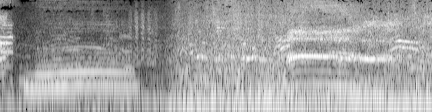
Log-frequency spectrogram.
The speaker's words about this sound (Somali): noora neefka halkaa taagan ee laxda ah ee wixii maxaad af ingiriisi ahaan ugu yeertaan in english they are called sheep soomaali ahaanna waxay noqonaysaa ido ido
